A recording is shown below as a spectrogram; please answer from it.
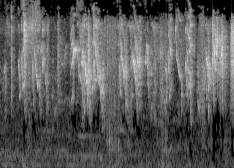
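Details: Budgerigars chattering to stimulate breeding: dense, scratchy warbled twitters and squawky notes coming in bursts with brief pauses, several birds overlapping.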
